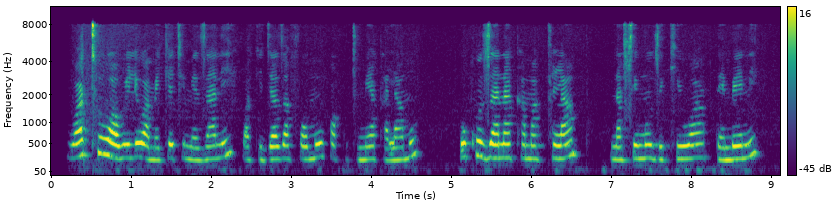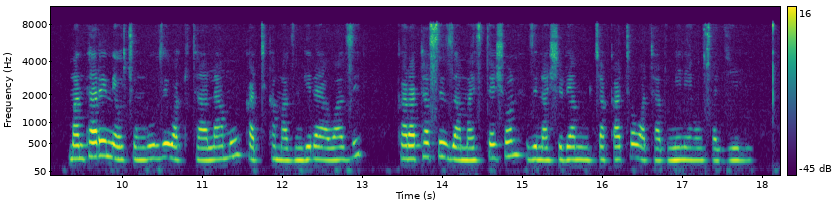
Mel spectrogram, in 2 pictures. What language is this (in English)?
Swahili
